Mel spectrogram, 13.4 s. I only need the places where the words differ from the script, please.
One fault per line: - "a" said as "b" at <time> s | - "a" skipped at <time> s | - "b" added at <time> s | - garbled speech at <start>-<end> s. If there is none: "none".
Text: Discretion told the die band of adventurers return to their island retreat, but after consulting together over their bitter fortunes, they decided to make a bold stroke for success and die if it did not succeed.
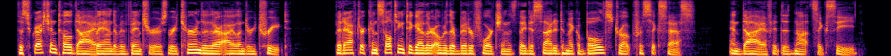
none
